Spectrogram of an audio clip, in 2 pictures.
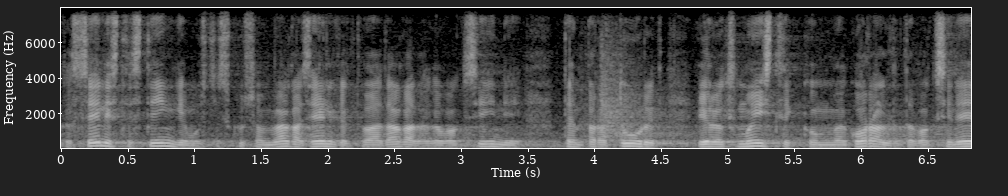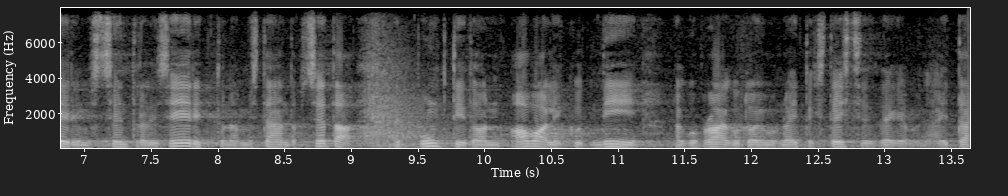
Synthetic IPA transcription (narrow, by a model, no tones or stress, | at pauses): kɑsːe̞lʲːist̪e̞st̪iŋɡimust̪e̞skuso̞nvæɡ̥ɑse̞lɡe̞lt̪vɑjɑt̪ɑɡ̥ɑd̪̥ɑkɑvɑk̪siːnʲi | t̪e̞mpe̞ɾɑt̪ːuːɾid̪̥ | e̞jo̞le̞ksmɤ̞jst̪likːˑumko̞rːɑld̪̥ɑd̪̥ɑvɑksine̞ːɾimist̪se̞nt̪rɑlise̞ːɾit̪ːˑunɑmist̪æɦænd̪̥ɑb̥se̞d̪̥ɑe̞t̪̚puŋkt̪id̪̥o̞nɑvɑlikud̪̥niː | nɑɡ̥upɾɑe̞ɡ̥ut̪o̞jmub̥næjt̪ːˑe̞kst̪e̞jst̪sid̪et̪e̞ɡ̥e̞mineɑjt̪ːˑæ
